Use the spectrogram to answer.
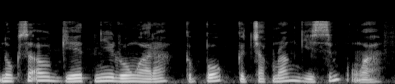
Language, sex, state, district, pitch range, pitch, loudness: Garo, male, Meghalaya, West Garo Hills, 135-170 Hz, 150 Hz, -17 LUFS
